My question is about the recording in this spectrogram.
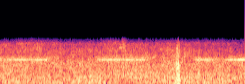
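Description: Faint vehicle reversing alarm beeping, a single high tone on for about half a second roughly once a second, with a light click near the end.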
